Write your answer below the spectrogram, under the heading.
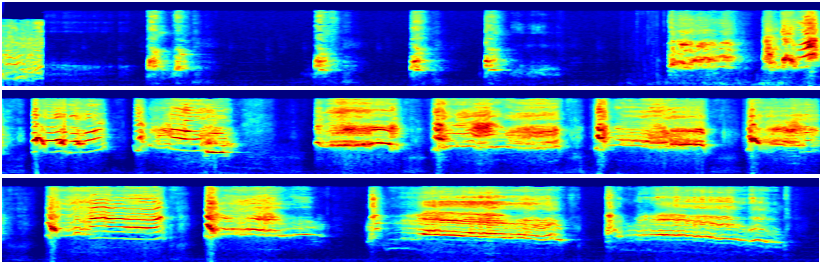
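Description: A dog yelping and whining: a few short sharp yelps at first, then a long string of high-pitched calls, each about a second long and many falling in pitch.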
